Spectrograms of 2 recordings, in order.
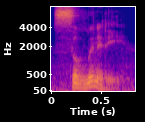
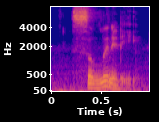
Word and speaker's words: salinity: of the conversation next salinity salinity when I'm pronouncing it fast salinity even though again we have that T sound salinity becomes solidity when we're pronouncing it quickly what's the salinity of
